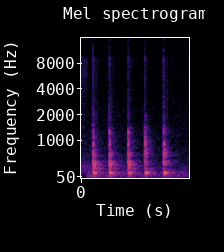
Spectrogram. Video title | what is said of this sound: My Mazda Rx-7 Sat for 23 Years.... Will it Start?! | when I knock on it sounds like nothing's in there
